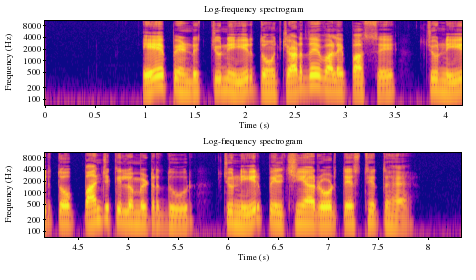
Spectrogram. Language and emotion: Punjabi, neutral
